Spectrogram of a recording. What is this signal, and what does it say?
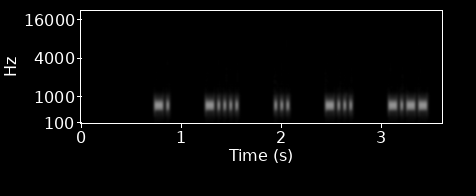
Morse code, heard as a keyed tone, about 40 wpm, spaced as for 19 wpm, 700 Hz. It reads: N6SBY
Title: USA Call Signs - 5 Characters - 4x Character Spacing - 40wpm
